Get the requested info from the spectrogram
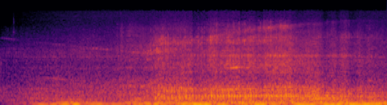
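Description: Åkerman excavator's diesel engine running, its rumble rising over the first two or three seconds and then holding steady.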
